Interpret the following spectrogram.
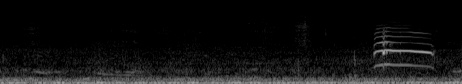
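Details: Stray cats, a pink cat relaxing with a mischievous trio at a Japanese park at peaceful dusk; a single short, clear meow with bright harmonics near the end, over a steady low traffic rumble and faint voices.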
